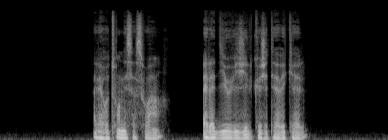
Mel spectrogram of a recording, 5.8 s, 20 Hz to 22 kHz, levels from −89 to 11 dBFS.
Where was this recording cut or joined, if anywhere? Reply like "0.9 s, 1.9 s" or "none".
none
